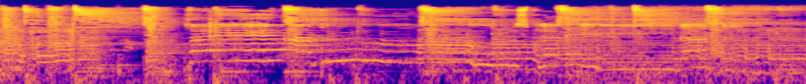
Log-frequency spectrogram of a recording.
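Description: Live band playing a jazzy blues number: a saxophone lead line over guitar and a drum kit.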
